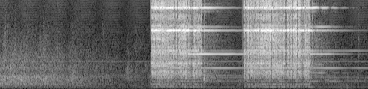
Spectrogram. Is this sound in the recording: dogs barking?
no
